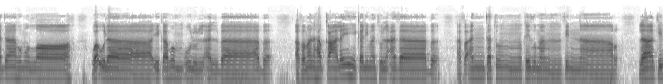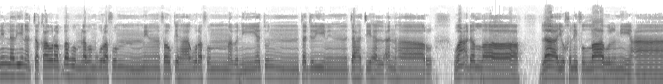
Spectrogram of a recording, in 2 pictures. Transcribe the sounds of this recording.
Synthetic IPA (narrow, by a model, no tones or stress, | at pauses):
ad̪aːhʊmʊlˤːɑːhwaʔʊlaːʔɪkaɦʊmʔʊlʊlʔa̰lbab | ʔa̰famanɦɑqːɑʕalajhɪkalɪmalʕa̰ðaːbʔa̰fa̰ʔa̰nt̪at̪ʊnqɨðmanfinːaːɾˤ | laːkɪnʔalːaðiːnat̪ːɑqɑwɾˤɑbːaɦʊmlahʊmɣʊɾˤɑfmɪnfawqɪhaːɣʊɾˤɑfmabnɪjːa | t̪ad͡ʒɾiːmɪnt̪aħt̪ɪhalʔa̰nɦɑːɾˤ | waʕa̰d̪alˤːɑːh | laːjʊxlɪfʊlˤːɑːhʊlmiːʕaː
